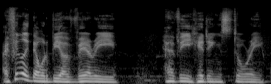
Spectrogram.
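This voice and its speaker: A man's voice: mid-range voice, fast talker. A man giving casual livestream game commentary, mildly meandering as he thinks aloud. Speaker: streamer, VTuber.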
